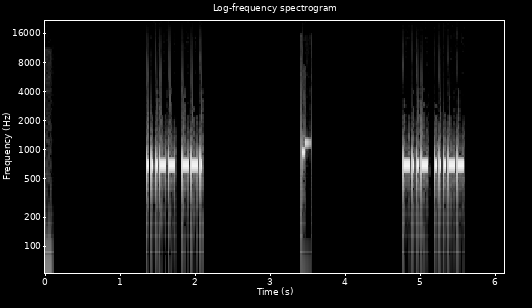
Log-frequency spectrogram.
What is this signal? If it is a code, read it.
Morse code, heard as a keyed tone, about 40 wpm, 700 Hz. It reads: 3G X3
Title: Single-Letter Single-Number 40wpm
